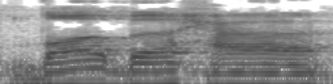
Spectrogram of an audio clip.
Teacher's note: qalqalah sughra, mendetaknya cepat, laju. Dhabha, jangan lambat.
